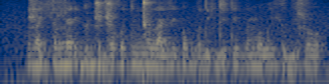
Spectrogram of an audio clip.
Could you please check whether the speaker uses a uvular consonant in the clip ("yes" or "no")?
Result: yes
